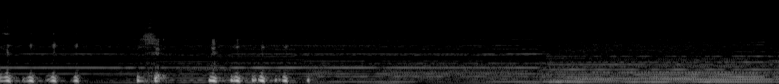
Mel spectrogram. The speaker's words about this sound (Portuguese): Eu não vou tancar esse roncado, não, boy.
